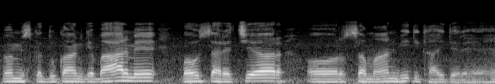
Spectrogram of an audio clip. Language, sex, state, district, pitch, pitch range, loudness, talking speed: Hindi, male, Jharkhand, Palamu, 135 Hz, 120-140 Hz, -14 LUFS, 195 wpm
